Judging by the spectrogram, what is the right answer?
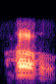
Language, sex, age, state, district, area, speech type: Marathi, male, 45-60, Maharashtra, Akola, rural, conversation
